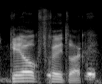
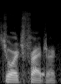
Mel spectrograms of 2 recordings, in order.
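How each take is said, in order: First: The name is pronounced with German sounds. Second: The name is pronounced with English sounds. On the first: "it's just it's the German version of George" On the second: "if we anglicized it"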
